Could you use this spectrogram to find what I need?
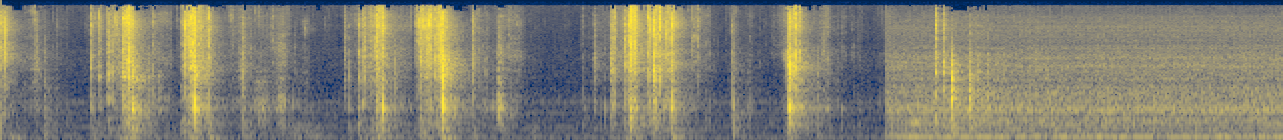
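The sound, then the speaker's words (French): A knife chops chard stalks into large chunks, giving several clusters of sharp, clicking cuts with short pauses between them. A steady low hiss and hum follow. “Ensuite, on coupe les côtes en gros tronçons”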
